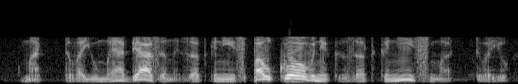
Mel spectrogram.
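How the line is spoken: Furious whisper. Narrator (Russian): бешеным шепотом прикрикнул Мазур

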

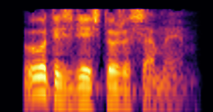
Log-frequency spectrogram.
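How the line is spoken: Gloomy. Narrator (Russian): мрачно поделился я

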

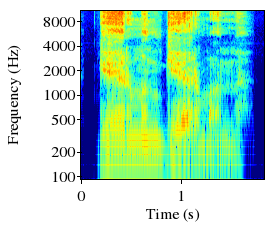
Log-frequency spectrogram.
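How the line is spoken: Said hoarsely. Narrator (Russian): сипло произнес Глаз

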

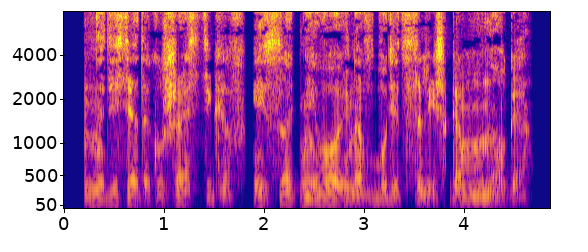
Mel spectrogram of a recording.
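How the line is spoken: Old man's snort. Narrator (Russian): хмыкнул старый вождь

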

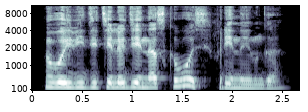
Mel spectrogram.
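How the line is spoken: Dry. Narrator (Russian): сухо сказал Эдвард

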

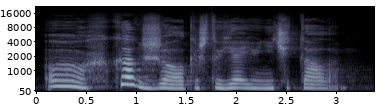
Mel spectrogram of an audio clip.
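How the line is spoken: Sighing. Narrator (Russian): вздохнула Зина

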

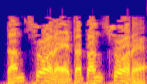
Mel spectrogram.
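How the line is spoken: Yelling over gunfire. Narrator (Russian): орал в коммуникатор Сенека, стараясь перекричать звуки выстрелов

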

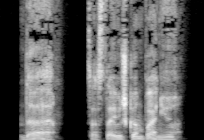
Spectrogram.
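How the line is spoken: Plain. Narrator (Russian): спросил я

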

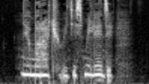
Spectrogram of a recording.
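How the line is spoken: Frightened whisper. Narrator (Russian): испуганно шепнула она

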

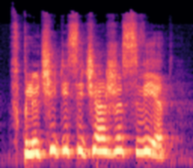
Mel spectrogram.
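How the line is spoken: Woman shouting. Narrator (Russian): крикнула Женя

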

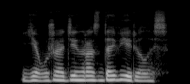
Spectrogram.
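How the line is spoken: Muttered with suppressed anger. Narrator (Russian): с трудом сдерживая злость, кипящую внутри, пробормотала я

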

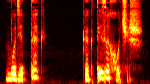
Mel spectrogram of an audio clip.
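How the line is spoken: Anguished whisper. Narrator (Russian): шепнул с надрывом

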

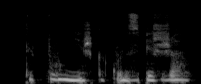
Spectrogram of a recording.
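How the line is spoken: Sobbing whisper. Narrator (Russian): всхлипывая, прошептала она

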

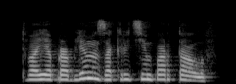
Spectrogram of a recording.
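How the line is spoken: Irritated, hurried explanation. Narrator (Russian): раздраженно и торопливо принялась она объяснять

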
